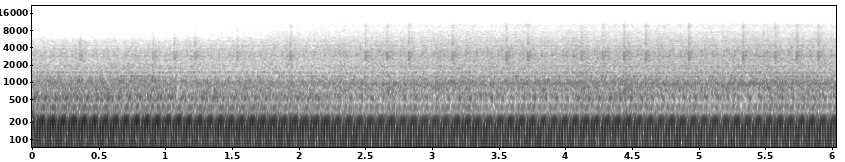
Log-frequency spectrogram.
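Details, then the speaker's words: Mark II Ford Fiesta XR2 idling on the driveway after refitting the rebuilt Weber 28/32 TLDM carburettor and fixing the anti-run-on solenoid wiring: steady, smooth low hum, no dips or stumbles, no cutting out; carb still needs tuning. "don't get me wrong the car doesn't run perfectly but um the carburetor definitely needs to be tuned"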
